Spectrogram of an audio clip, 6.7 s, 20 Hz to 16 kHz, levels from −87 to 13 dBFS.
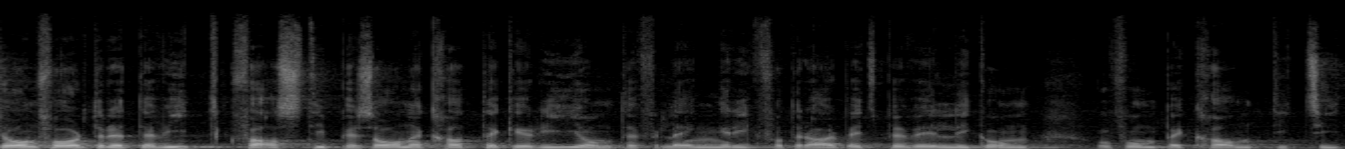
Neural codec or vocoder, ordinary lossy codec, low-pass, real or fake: vocoder, 44.1 kHz, 128 mel bands every 512 samples, BigVGAN v2; none; 14.4 kHz; fake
